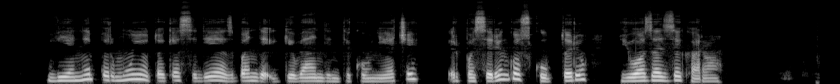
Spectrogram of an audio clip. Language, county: Lithuanian, Utena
